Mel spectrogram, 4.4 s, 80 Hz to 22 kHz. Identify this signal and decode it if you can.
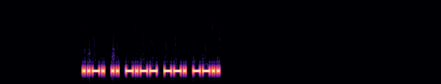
Morse code, heard as a keyed tone, about 50 wpm, 690 Hz. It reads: FIYGZ
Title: Code Groups - 5 Letters - 50wpm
